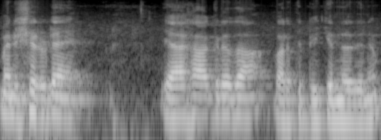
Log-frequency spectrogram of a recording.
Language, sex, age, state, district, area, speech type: Malayalam, male, 45-60, Kerala, Idukki, rural, spontaneous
